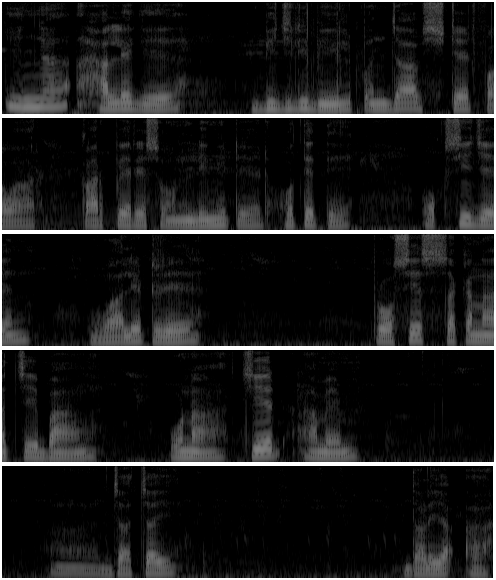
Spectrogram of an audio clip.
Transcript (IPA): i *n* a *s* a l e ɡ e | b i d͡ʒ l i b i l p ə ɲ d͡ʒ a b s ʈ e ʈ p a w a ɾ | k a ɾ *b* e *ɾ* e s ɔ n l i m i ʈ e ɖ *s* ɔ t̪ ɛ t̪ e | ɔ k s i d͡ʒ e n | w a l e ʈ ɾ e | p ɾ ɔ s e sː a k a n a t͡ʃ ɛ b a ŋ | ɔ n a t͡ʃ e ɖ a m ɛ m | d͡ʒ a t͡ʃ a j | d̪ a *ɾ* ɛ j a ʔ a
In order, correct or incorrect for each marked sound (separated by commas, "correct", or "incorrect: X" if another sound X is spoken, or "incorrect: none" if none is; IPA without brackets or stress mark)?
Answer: incorrect: ɲ, incorrect: h, incorrect: p, correct, incorrect: h, incorrect: ɽ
